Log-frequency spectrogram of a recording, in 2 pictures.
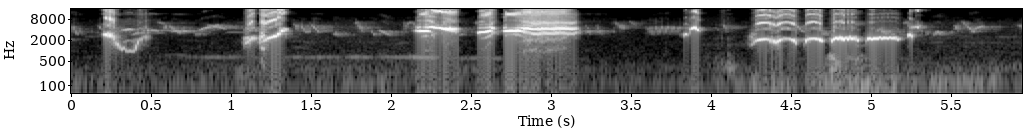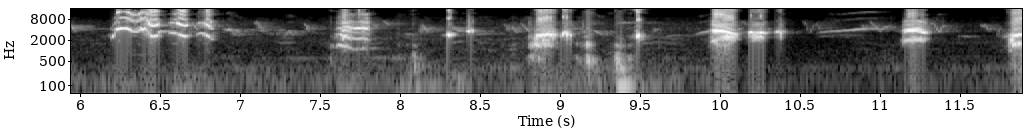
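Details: A long run of Oriental magpie-robin song aimed at agitating rivals, mixing fluty wavering whistles, rapid buzzy trills and many sharp scratchy chips.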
